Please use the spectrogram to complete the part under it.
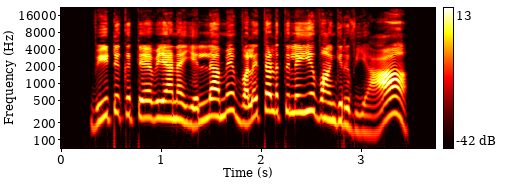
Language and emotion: Tamil, surprised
